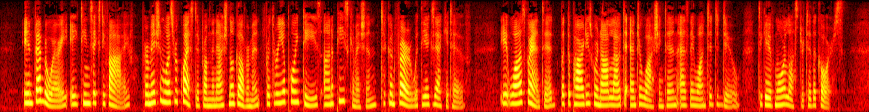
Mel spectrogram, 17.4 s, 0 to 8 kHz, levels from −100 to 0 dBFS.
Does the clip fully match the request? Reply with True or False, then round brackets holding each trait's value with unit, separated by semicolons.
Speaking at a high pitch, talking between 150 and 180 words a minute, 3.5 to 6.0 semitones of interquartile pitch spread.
True (205 Hz; 160 wpm; 4.7 semitones)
